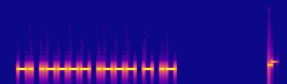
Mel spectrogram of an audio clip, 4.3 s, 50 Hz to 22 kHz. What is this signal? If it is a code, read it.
Morse code, heard as a keyed tone, about 27 wpm, 700 Hz. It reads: N1JTA
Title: USA Call Signs - 5 Characters - 2x Character Spacing - 28wpm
